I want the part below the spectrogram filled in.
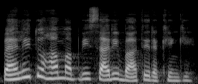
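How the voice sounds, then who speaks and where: A woman's voice: on the high side, lively intonation, normal speed, a little mellow, pitched above the performer's own voice, natural voice. Lady doing a outspoken young indian village mom in a cartoon tale, indignant and firm. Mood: firm, defiant. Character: defiant, outspoken young village daughter-in-law and mother.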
